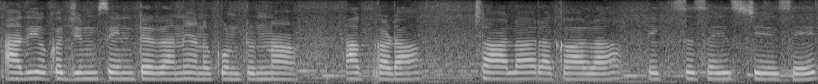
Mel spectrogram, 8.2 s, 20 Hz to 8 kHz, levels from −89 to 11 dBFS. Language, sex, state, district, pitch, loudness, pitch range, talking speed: Telugu, female, Andhra Pradesh, Annamaya, 215 Hz, -19 LUFS, 205-220 Hz, 80 wpm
